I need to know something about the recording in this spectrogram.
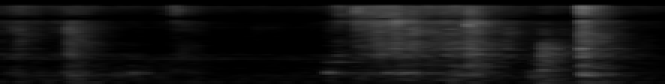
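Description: Small spatula scraping chopped vegetables out of a steel mixing bowl into a blender jar, with light clatter and a few knocks of utensil and bowl, the loudest near the end.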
